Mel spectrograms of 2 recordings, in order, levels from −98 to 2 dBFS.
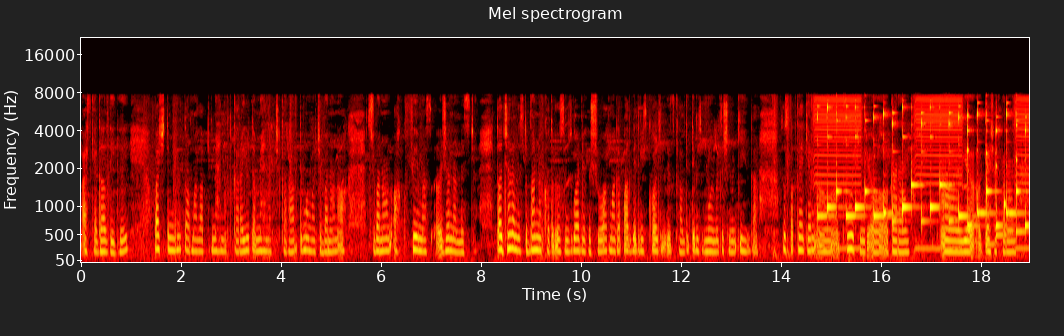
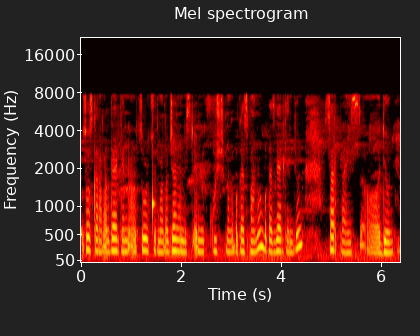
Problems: constant background noise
